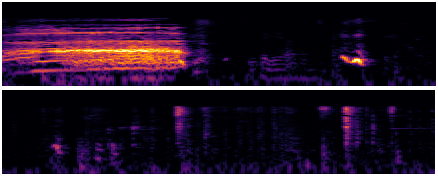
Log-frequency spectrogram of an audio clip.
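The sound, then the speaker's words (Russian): A loud, deep engine roar bursts out for about two seconds, then cuts off, leaving quiet scattered clicks and faint rustling sounds. “Ну, слышишь, парадный низкий рев.”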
